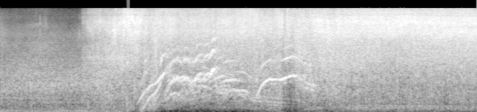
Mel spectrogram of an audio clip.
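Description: A firework fuse hisses loudly.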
